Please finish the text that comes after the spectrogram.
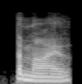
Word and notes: per mille: Indian

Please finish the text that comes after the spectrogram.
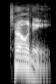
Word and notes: townee: American English

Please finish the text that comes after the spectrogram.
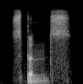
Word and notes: spence: British English

